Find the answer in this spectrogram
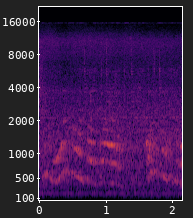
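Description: A high-pitched voice, whining or sing-song, gliding up and down in pitch without clear words, over a steady low hum.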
